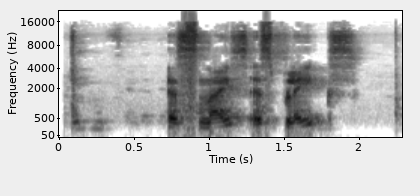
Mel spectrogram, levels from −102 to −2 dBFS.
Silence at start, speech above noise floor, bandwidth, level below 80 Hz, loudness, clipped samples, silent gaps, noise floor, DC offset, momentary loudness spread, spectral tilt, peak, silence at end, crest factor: 0.05 s; 30 dB; over 20 kHz; -64 dBFS; -10 LUFS; 0.3%; none; -42 dBFS; under 0.1%; 9 LU; 1.5 dB/octave; 0 dBFS; 0.3 s; 14 dB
